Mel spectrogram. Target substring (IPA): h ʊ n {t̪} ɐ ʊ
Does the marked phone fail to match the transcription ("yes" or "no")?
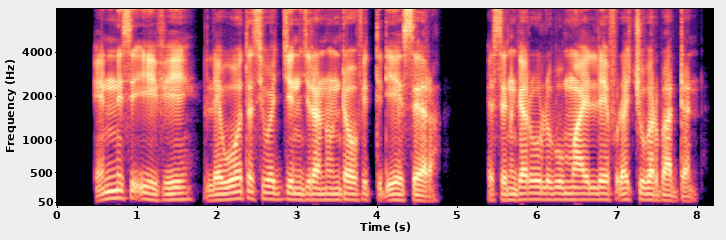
yes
